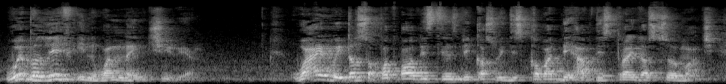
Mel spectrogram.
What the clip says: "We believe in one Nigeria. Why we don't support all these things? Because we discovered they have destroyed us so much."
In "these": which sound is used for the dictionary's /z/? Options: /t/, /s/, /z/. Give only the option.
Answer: /s/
